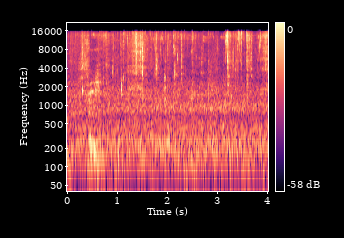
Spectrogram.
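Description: Eating rice and meat curry by hand: a string of small, soft wet clicks and squelches from fingers working the sticky rice and curry, and from eating it.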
